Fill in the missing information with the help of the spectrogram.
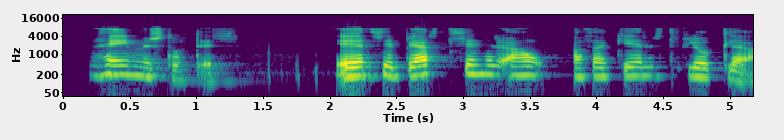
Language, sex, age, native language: Icelandic, female, 50-59, Icelandic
